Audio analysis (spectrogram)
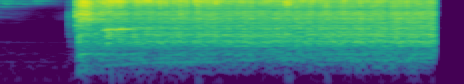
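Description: Puffed rice and peanuts are ground in a kitchen mixer grinder, which snaps on with a loud, steady high-speed whir for a little over two seconds before stopping dead into silence.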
